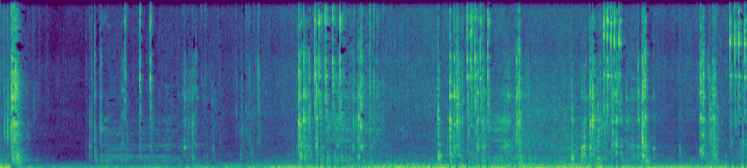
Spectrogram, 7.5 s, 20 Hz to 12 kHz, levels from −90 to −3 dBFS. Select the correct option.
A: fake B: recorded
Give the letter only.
B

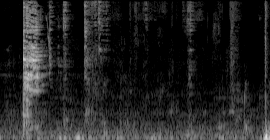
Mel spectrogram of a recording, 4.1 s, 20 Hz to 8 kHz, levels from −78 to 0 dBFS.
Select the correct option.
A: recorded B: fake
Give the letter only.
A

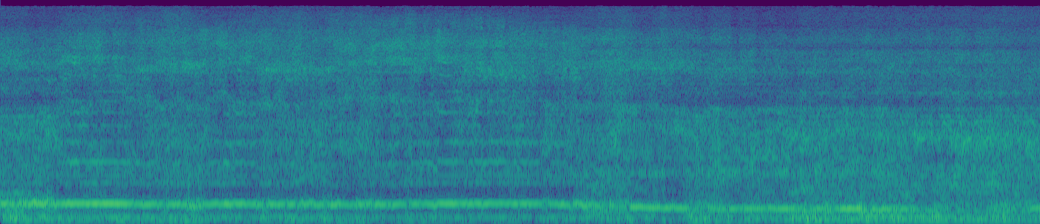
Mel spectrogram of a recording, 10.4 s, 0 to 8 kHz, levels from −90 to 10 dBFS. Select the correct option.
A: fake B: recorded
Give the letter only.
A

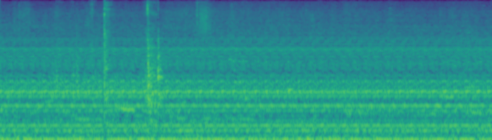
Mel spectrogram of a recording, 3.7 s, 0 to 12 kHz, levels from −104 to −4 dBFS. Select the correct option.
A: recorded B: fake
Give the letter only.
A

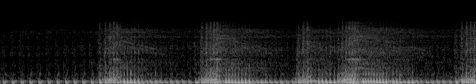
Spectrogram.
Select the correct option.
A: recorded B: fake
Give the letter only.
A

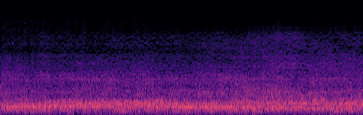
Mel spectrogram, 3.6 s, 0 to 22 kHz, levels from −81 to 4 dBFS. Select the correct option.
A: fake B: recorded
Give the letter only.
A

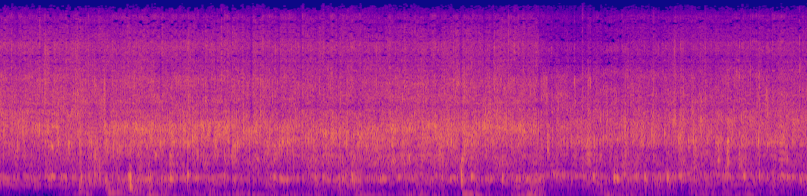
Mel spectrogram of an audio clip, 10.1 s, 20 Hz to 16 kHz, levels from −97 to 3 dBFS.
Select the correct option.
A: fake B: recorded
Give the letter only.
A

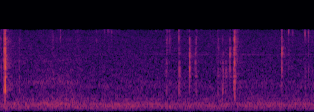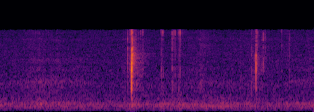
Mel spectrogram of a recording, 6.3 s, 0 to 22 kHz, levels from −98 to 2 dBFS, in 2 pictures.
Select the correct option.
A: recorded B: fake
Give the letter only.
A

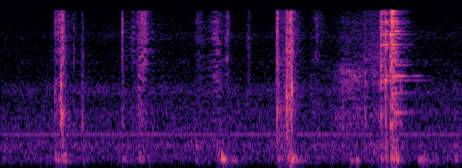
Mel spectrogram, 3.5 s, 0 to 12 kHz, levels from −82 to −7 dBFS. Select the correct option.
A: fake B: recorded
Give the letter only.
B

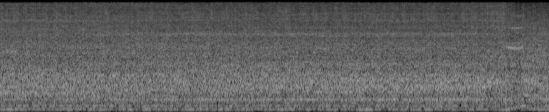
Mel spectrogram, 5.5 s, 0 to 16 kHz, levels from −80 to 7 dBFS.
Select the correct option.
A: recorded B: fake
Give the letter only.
A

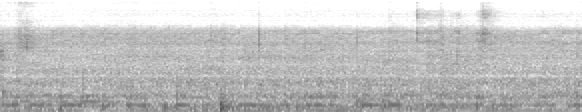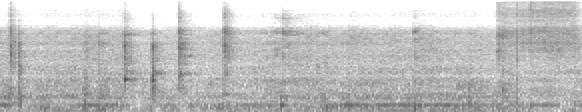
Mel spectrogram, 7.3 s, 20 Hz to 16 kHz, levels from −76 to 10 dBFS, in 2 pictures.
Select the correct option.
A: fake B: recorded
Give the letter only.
A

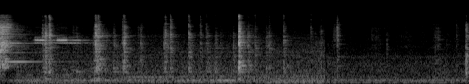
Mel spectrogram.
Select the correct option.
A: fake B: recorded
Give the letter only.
B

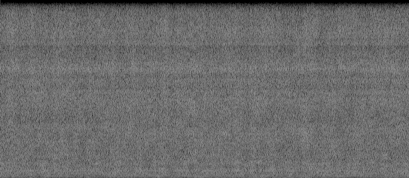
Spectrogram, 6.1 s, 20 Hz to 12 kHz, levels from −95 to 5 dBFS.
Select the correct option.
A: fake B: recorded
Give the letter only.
A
